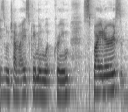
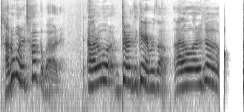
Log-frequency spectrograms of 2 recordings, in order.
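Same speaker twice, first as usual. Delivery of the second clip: higher, quick mock-traumatised plea; hammed-up panicky refusal; mock distress; 6 semitones higher, faster than usual. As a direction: play up being too upset to discuss it. Mock distress over road trip memory.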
